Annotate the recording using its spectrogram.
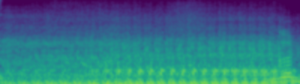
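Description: Honda Africa Twin's parallel-twin motorcycle engine running steadily, its note changing about half a second in.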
